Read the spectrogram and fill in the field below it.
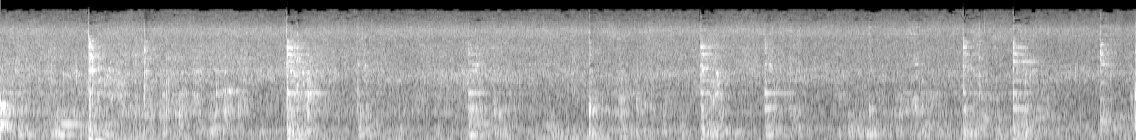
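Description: Papaya and fish pieces being stirred with turmeric and salt in a frying pan, giving a steady oily sizzle broken by repeated scraping spoon strokes, close and fairly loud, with no talking.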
